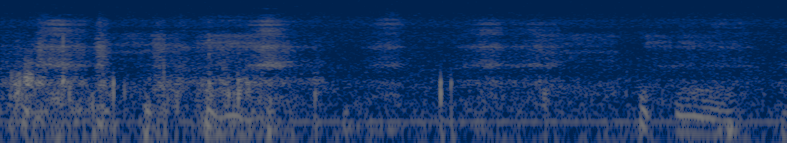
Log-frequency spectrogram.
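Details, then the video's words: Small jack russell–chihuahua cross asleep, giving rapid, uneven snuffling snores and short nasal snorts, several bursts per second at times, against a faint constant low drone. "Cute Puppy Snoring"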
